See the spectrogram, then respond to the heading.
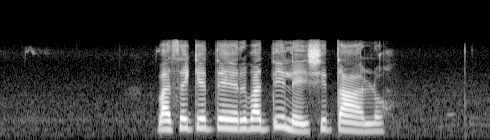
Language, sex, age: Tsonga, female, 20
